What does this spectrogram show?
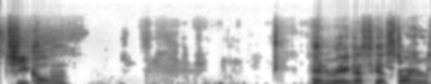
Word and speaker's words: Jekyll: It's not Robert Louis Stevenson, damn it, any more than that doctor's name is pronounced Jekyll, and everyone knows it's Jekyll.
